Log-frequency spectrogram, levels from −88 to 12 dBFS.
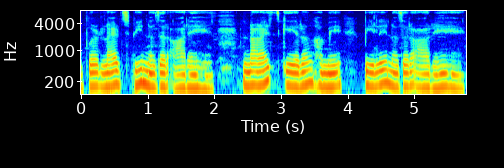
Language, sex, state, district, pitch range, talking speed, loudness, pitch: Hindi, female, Arunachal Pradesh, Lower Dibang Valley, 150-170 Hz, 165 wpm, -15 LUFS, 155 Hz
